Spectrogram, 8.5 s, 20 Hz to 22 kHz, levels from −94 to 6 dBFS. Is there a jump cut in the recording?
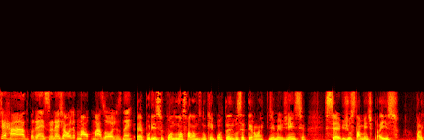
yes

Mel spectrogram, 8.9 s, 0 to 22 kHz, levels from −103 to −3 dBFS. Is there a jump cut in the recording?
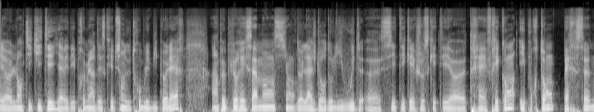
yes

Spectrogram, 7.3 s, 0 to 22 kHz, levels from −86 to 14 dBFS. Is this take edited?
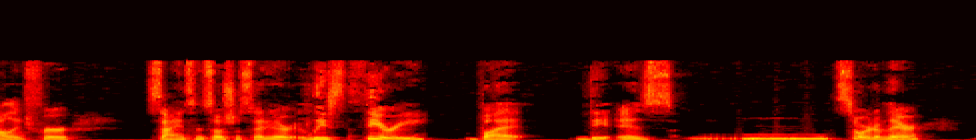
yes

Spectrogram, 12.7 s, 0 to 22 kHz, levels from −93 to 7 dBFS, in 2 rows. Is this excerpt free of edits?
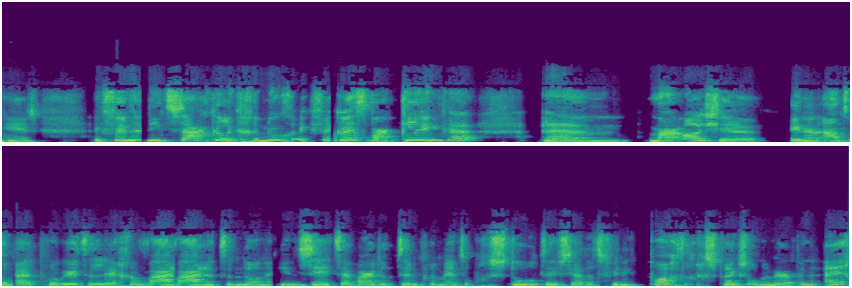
no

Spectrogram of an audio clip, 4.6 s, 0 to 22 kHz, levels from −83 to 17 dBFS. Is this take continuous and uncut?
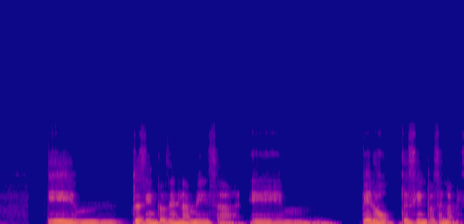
no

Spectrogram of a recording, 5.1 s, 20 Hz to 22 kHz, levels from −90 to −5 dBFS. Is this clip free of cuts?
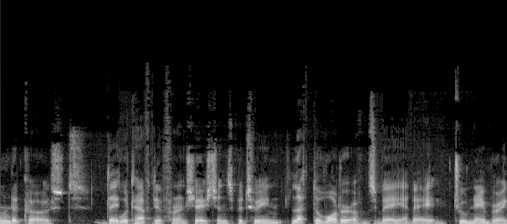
no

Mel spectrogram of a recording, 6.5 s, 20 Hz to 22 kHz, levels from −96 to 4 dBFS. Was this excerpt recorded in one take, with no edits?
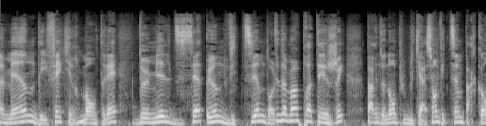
no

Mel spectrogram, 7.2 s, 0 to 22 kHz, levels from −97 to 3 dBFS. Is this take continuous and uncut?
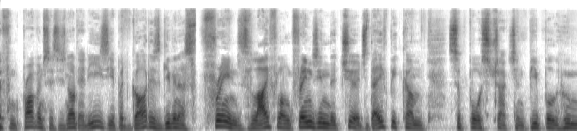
no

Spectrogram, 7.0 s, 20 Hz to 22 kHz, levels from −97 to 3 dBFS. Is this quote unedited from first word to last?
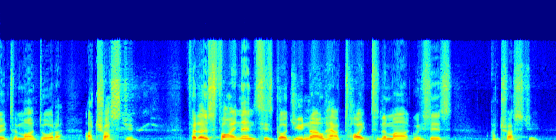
yes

